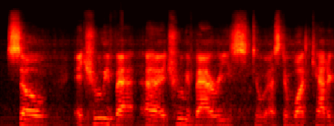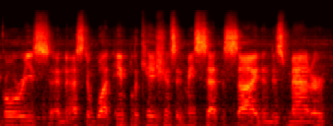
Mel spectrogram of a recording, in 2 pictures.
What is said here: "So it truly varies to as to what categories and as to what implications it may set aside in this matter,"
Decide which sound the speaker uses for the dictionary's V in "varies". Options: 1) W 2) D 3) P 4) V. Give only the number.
4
